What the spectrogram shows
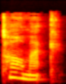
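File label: "tarmac", British English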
